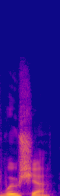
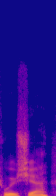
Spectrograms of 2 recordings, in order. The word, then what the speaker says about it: wuxia: to be useful either way is what is wusha and another word i might not be saying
